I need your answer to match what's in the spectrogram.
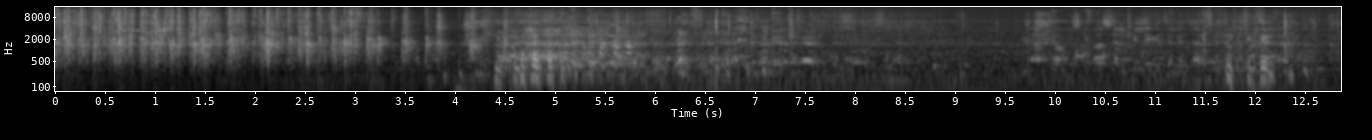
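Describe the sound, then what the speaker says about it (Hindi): An audience claps loudly for director Rohit Shetty as the guest of honor arrives at a Punjabi cinema evening. The dense applause lasts about four seconds, then gives way to someone talking over scattered chuckles and chatter. "रोहित सर के लिए एक बार जोरदार तालियां हो जाए"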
